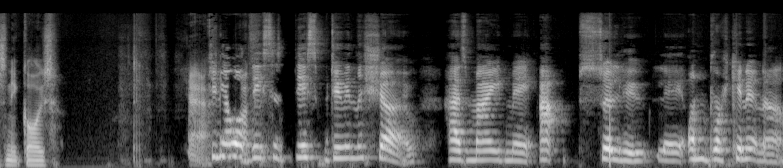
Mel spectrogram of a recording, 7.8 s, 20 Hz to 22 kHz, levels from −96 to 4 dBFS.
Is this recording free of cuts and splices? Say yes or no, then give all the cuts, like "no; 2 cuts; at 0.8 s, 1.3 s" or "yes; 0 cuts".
yes; 0 cuts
